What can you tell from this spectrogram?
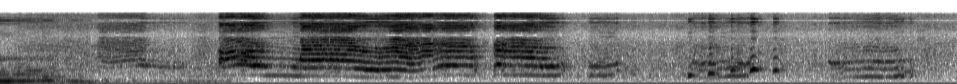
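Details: Lassie, an aging Fox Terrier cross female of nine or ten, makes a run of yodelling, bending whine-howls in short bursts with pauses. She is answering her owner's questions, and engine rumble hums beneath.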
